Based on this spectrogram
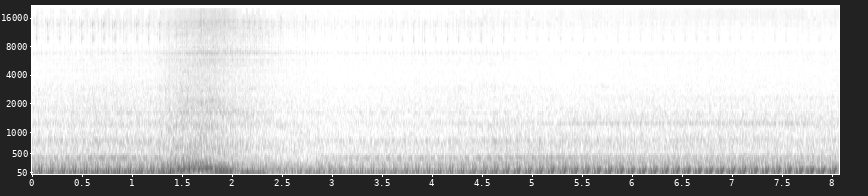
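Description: Steady V-twin idle with a light, regular tick riding over it after a brief blip of the throttle; the source is still unknown.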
